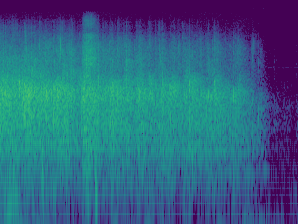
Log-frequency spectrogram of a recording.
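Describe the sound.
A church audience at Evangel Assembly applauds to welcome guest speakers Phil and Donna Williams. Dense, even clapping from many hands holds for about three seconds, then fades out quickly.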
